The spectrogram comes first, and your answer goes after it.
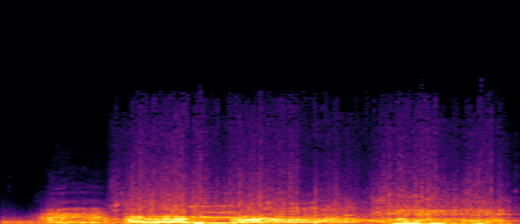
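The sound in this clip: Call of a thylacine (Tasmanian tiger): a loud, rough, roaring growl that swells and holds for several seconds, with breathy rasping texture and slight shifts in tone throughout.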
